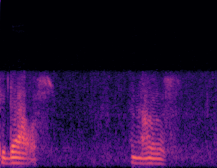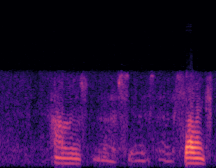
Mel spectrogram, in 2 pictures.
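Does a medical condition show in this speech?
Yes: Parkinson's disease.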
